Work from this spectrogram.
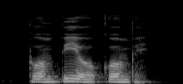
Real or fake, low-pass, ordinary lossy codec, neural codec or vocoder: real; none; none; none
